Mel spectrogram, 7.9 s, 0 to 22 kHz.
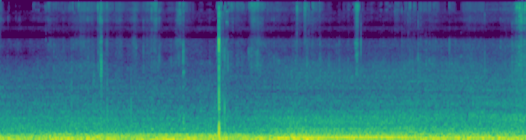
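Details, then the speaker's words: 2018 Nissan Frontier after replacing bad wheel hubs and a ripped CV axle, driving: only steady low engine and exhaust rumble, no hum or growl from the wheels — humming gone, hubs healthy. "And right now, there is no more sound, just the sound of the engine and exhaust. But there is no more humming sound."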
